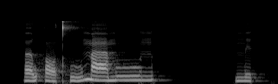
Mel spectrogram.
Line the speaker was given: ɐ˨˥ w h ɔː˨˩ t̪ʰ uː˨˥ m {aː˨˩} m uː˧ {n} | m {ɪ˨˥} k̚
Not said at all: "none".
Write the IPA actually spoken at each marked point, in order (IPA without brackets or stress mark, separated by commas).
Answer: aː˧, n, ɪ˨˥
